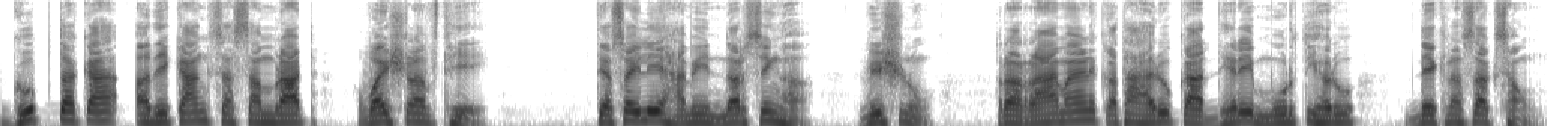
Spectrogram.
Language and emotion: Nepali, neutral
